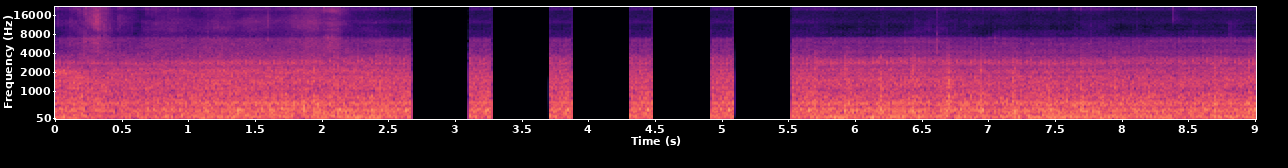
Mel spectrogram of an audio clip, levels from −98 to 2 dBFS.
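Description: The playback stream likely stalled between 2.66 and 5.68 s, and on each retry it replayed its last buffered fragment before running dry again. The result is a stutter with silent gaps: a 168 ms burst of the same sound repeats five times at an even 603 ms period, each followed by about 435 ms of digital silence. Whatever audio belonged in that span is missing rather than delayed.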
